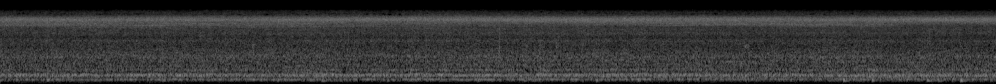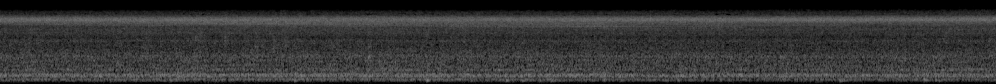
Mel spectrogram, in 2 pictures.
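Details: Massed wingbeat drone from Japanese honey bees fanning through a hot day, a level, continuous buzz with slight flickers in texture and a persistent bright hiss above.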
